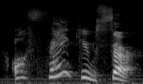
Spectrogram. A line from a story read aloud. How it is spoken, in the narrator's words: she exclaimed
